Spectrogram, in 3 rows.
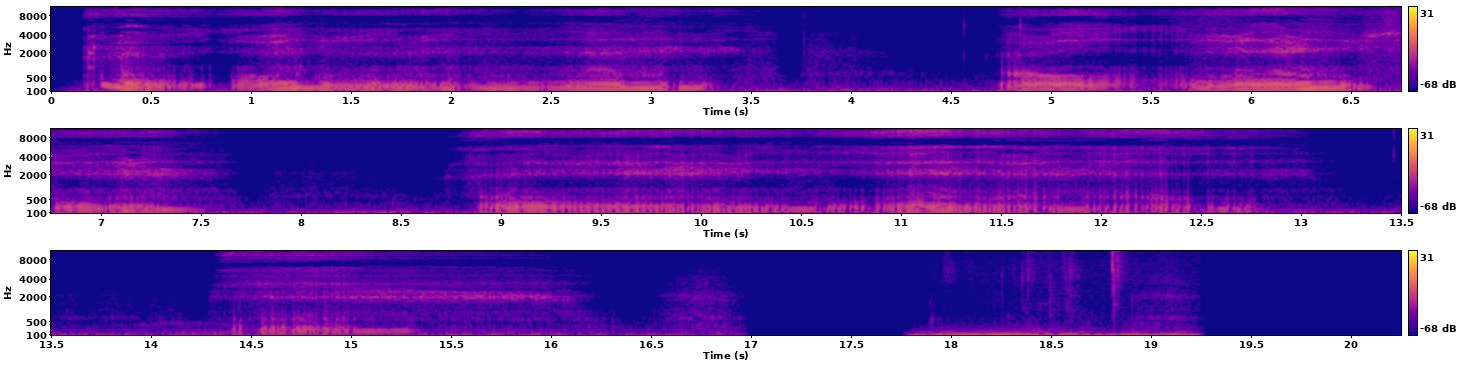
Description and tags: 11-Babbling woman Asleep
Babbling womanan Asleep
Babbling, Breath, Man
